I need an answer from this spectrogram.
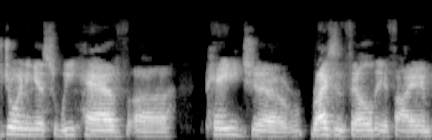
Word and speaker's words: Reisenfeld: We have Paige Reisenfeld, if I am pronouncing that right.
